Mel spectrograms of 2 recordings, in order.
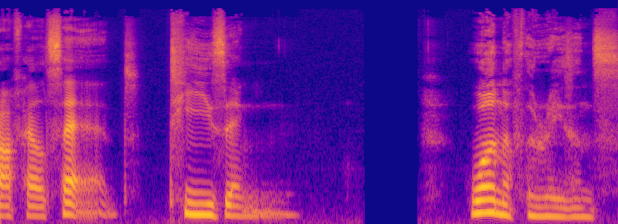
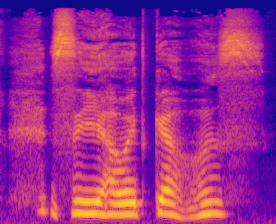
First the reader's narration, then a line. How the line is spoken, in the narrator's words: Crowley laughed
